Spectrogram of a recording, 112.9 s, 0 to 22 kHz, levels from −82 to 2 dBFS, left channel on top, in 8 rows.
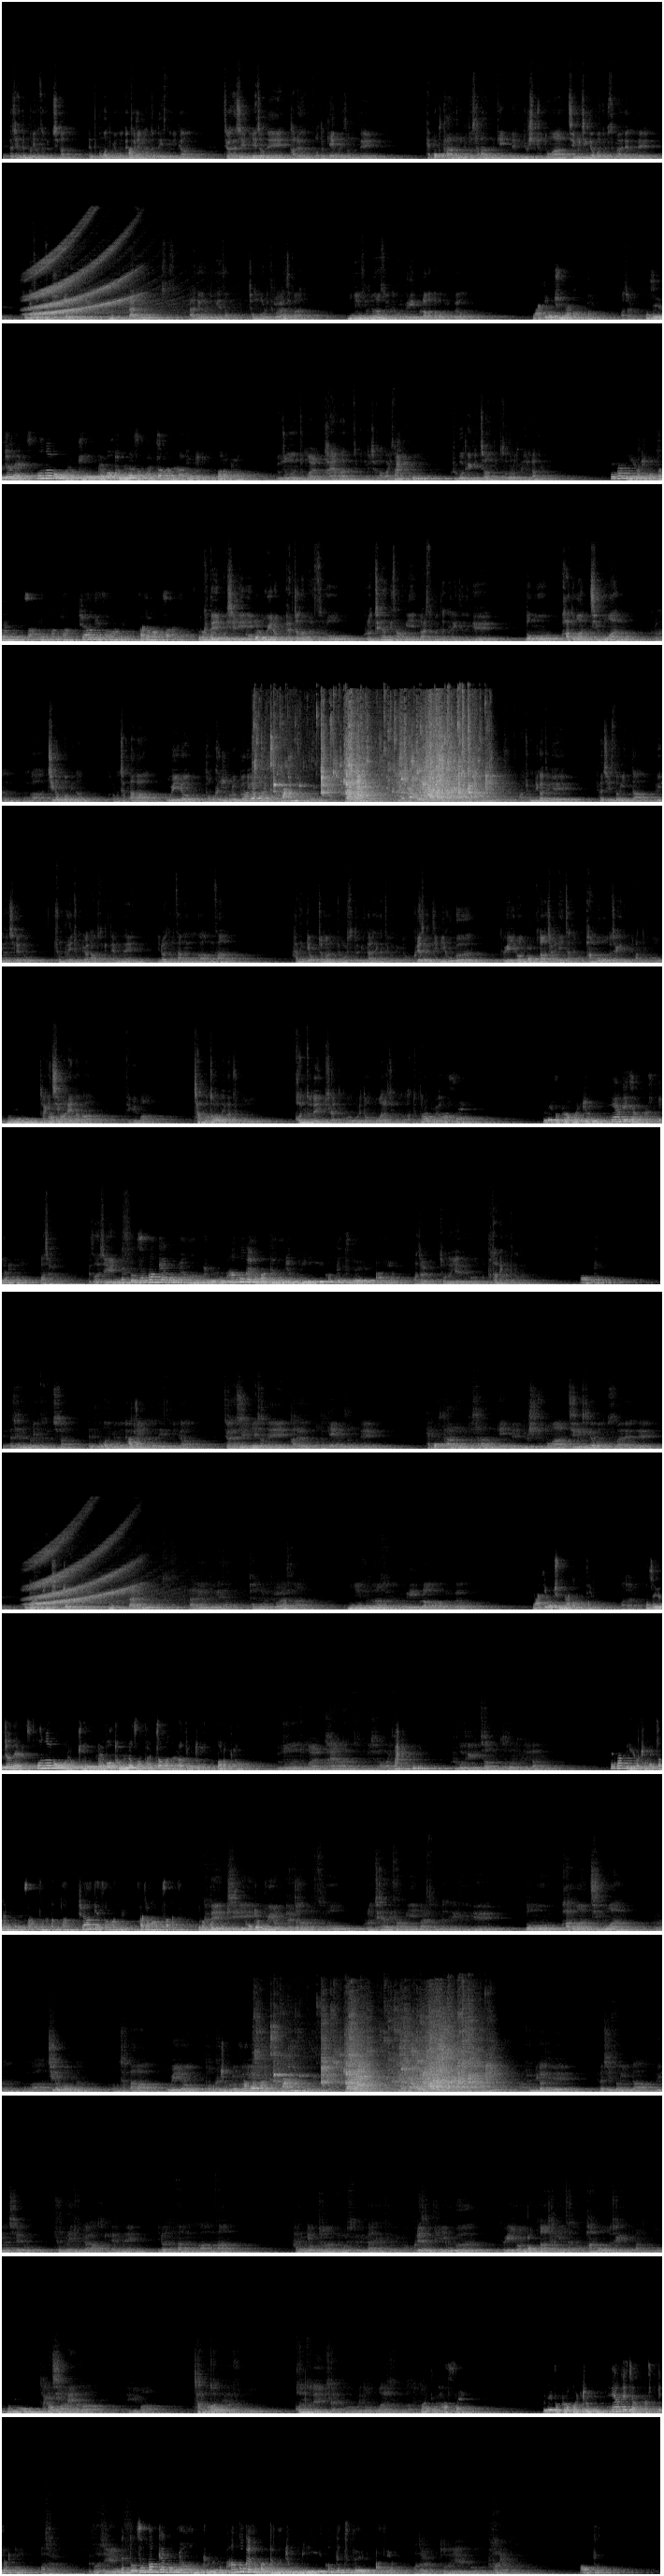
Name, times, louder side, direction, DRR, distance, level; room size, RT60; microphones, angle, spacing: voice 1, 0.1-1.5 1.8-4.1 4.7-7.9 9.1-13.9 14.5-16.2 16.8-19.1 19.4-20.6 21.5-24.1 27.3-27.8 34.1-37.2 37.8-39.9 46.7-49.7 50.1-52.8 53.5-55.9 56.2-58.3 58.8-59.7 60.0-63.2 63.8-64.4 64.9-68.6 69.2-71.3 71.7-73.5 73.9-75.5 76.8-80.8 81.3-84.8 85.5-86.7 87.4-87.9 88.8-90.3 91.0-94.2 99.6-100.2 100.7-101.4 102.3-102.4 107.6-110.1, equal, 35° left, -2 dB, 3.2 m, -37 dB
voice 2, 2.7-3.2 5.1-5.5 14.7-15.6 16.4-16.5 20.1-20.2 21.5-22.4 25.5-26.9 27.9-28.7 29.0-32.6 32.8-33.4 36.6-36.7 37.0-37.1 41.2-47.1 47.6-48.3 61.2-61.4 61.6-62.2 62.6-62.9 81.7-82.0 84.8-86.1 88.9-89.4 91.1-91.5 93.7-94.8 96.3-99.3 101.2-107.2 111.2-111.6, equal, 50° right, 2 dB, 2.0 m, -30 dB
sound 1, 14.5-17.2, left 2 dB, 15° left, 3.8 m, -36 dB
sound 2, 61.8-62.9 63.2-67.0, left 4 dB, 65° left, 2.1 m, -28 dB
17.5 x 16.0 x 4.9 m, 2.4 s
head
